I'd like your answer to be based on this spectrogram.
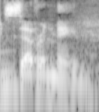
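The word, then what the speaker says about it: Sèvre et Maine: So when a bottle says, and help me on my pronunciation, Sèvres et Maine? – Sèvres and Maine, yeah.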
